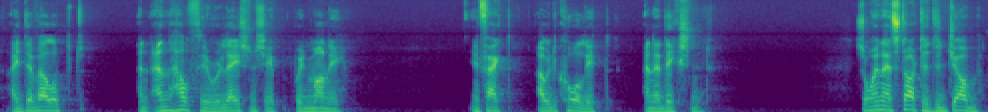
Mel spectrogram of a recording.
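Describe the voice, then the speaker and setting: Norwegian man telling his life story. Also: fairly low pitch. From Norway. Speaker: speaker giving a talk. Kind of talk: personal story talk.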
